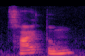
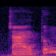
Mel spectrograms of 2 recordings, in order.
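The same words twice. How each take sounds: First: It begins with a hissing ts and a puff. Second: It begins with a ch sound and no puff. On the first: The speaker calls it right. "itu keluar angin seperti itu" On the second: The speaker calls it wrong. "Kalau kamu bacanya kayak C, Zeitung enggak keluar angin"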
